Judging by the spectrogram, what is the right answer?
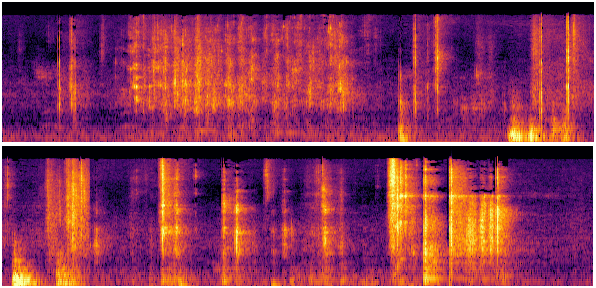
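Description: A glass bottle being handled by gloved hands: rustling, then a run of sharp clicks and a few deeper knocks, with a louder hissing burst about ten seconds in.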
